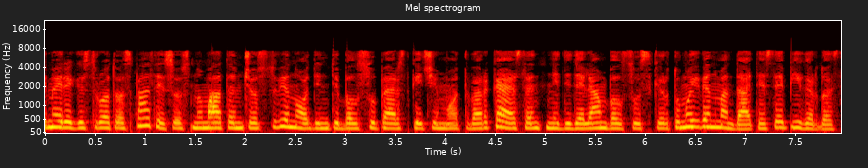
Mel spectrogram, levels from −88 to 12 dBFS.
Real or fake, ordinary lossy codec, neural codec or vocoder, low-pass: real; AAC, 32 kbps; none; 7.2 kHz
